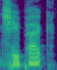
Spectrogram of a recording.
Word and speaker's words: Chapek: Bob Chapek, I think that's how you say it, like chafing Chapek.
